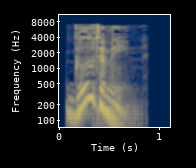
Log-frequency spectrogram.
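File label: "glutamine", English, British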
